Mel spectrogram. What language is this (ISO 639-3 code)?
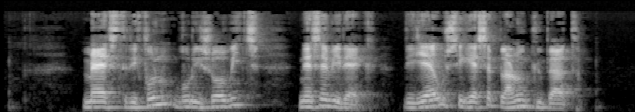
oci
